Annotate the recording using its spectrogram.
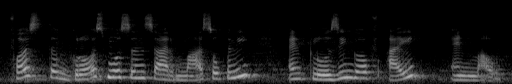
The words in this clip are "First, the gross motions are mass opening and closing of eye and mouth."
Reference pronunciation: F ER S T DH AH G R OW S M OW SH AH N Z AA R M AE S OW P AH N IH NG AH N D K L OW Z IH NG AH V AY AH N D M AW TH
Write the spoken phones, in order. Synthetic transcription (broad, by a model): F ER S T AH G R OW S M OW S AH N S AA R M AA S OW P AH N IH AH N D K L OW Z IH NG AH F AY AH N D M AW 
